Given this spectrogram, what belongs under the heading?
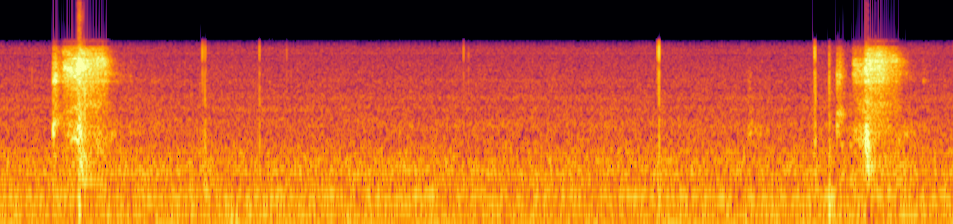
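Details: Two sharp, hissy sneezes about eight seconds apart, with quiet room noise between, more sneezes recorded the same day: repeated sneezing.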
